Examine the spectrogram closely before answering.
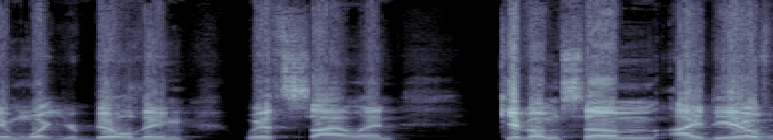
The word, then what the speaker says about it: SLNT: Well, all things silent, it's spelled SLNT.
